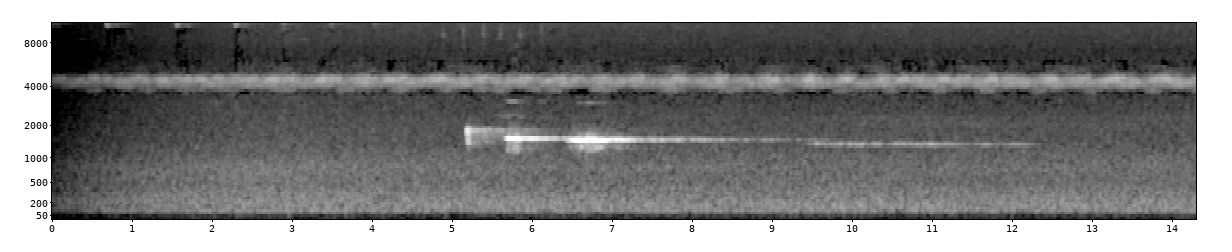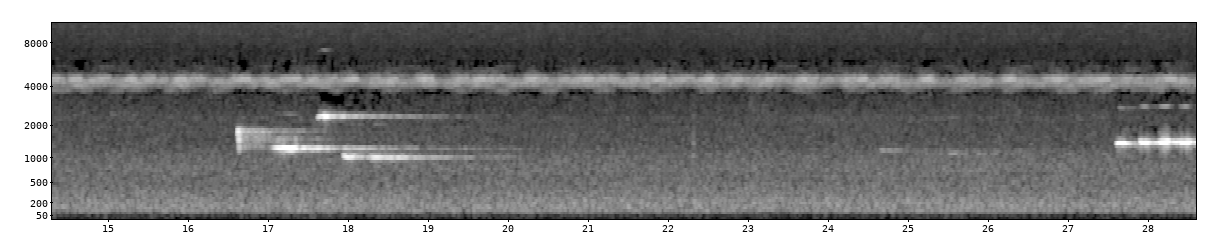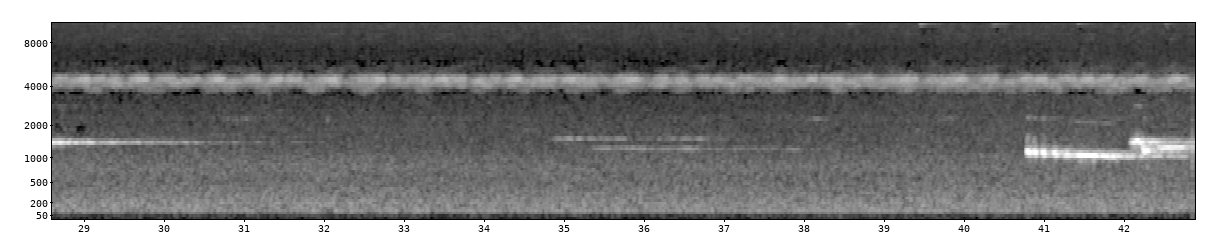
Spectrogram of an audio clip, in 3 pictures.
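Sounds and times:
crickets chirping: 0.0 - 42.8
pied butcherbird singing: 5.2 - 8.2, 16.7 - 19.4, 27.7 - 30.2, 40.8 - 42.8.

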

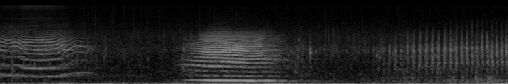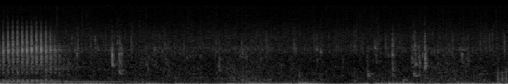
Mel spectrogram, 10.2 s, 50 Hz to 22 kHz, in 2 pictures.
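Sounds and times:
humpback whale song: 0.0 - 5.8
constant low rumble: 0.0 - 10.1.

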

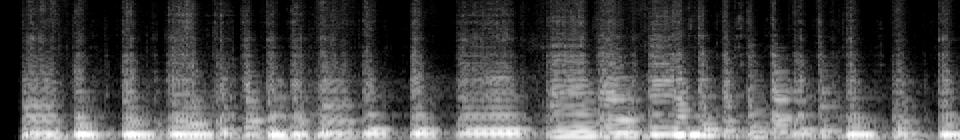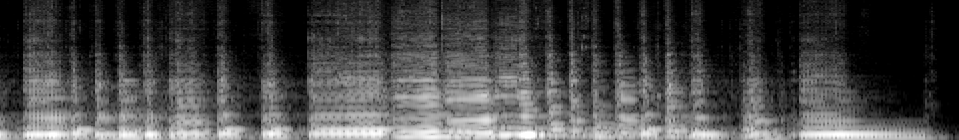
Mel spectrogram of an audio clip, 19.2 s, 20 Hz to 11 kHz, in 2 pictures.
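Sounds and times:
acoustic double bass classical sequence: 0.2 - 19.1.

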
